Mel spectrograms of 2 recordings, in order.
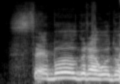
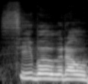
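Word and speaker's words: Seberg: 미국의 뛰어난 배우 진, 흔히 세버그라고도 하는데 시버그라고 발음하는 게 맞는 듯 합니다.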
